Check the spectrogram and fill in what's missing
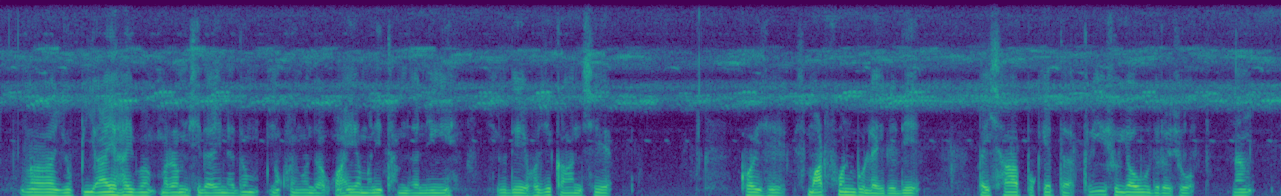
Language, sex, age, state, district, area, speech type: Manipuri, male, 30-45, Manipur, Chandel, rural, spontaneous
